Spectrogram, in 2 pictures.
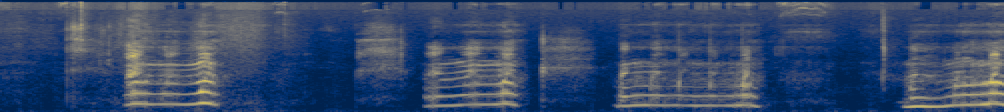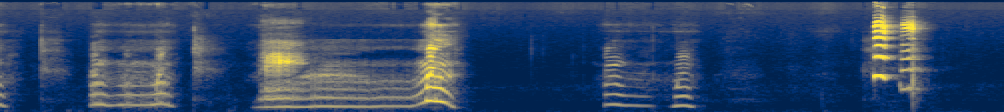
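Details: Pet Dachshund indoors in a small room, whining because it wants to play: drawn-out, nasal whimpers in separate bursts about every one to two seconds, some wavering or rising at the end, with quiet pauses between.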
